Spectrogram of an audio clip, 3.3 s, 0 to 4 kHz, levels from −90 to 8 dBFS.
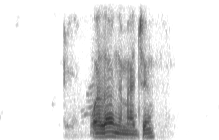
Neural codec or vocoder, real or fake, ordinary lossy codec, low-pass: none; real; Opus, 16 kbps; 3.6 kHz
